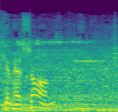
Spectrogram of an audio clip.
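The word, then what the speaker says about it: Kim Ha-seong: So his uh his name if you pronounce it the Korean way would be Kim Hassang.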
